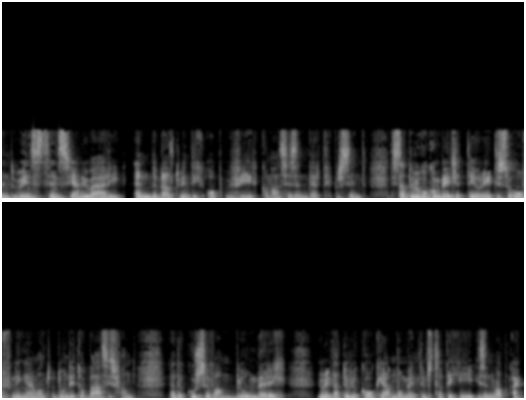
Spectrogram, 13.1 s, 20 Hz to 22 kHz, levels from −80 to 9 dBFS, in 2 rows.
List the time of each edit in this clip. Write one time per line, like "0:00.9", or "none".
none

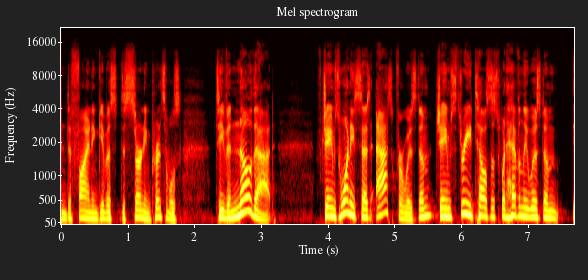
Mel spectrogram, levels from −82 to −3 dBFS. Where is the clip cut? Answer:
none

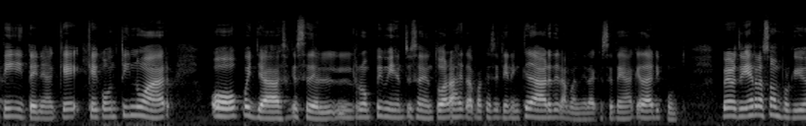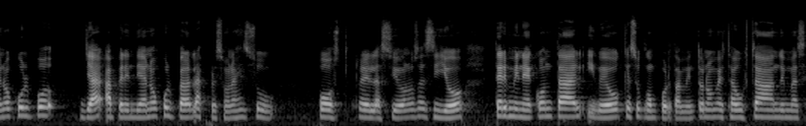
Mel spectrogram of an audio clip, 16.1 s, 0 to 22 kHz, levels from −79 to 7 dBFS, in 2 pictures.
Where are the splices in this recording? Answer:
none

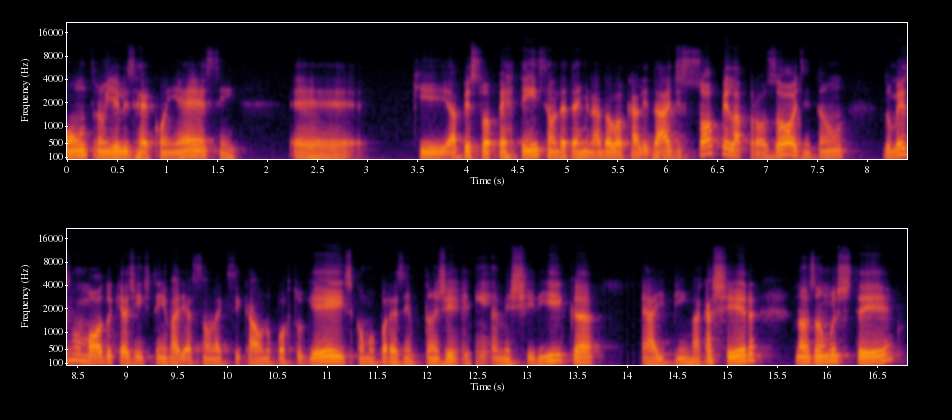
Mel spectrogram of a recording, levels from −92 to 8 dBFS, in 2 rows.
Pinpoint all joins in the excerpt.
0:07.3
0:14.2

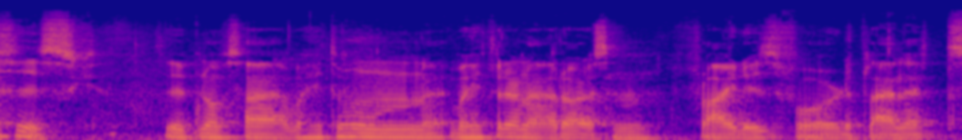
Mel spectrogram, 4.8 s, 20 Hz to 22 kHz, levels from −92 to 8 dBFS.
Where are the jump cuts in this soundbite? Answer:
none

